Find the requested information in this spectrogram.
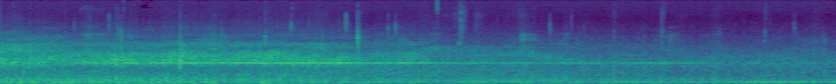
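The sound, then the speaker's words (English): A vehicle passes on a road during a walk with a broad whooshing roar that holds strong for a few seconds and then gradually fades, a faint steady whine running through it. “the sounds of vehicles passing, like that one.”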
